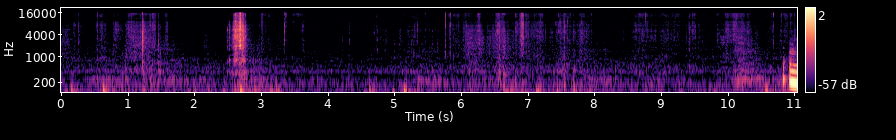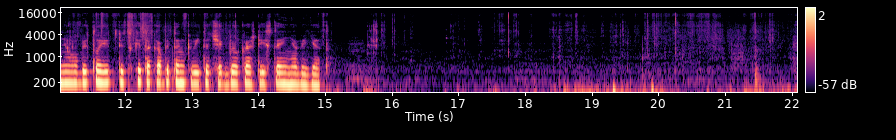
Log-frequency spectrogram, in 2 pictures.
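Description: Lace fabric rustles softly as it is handled.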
